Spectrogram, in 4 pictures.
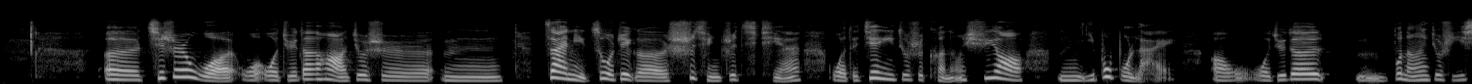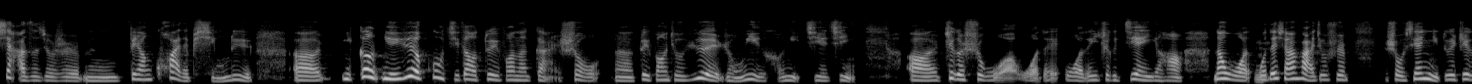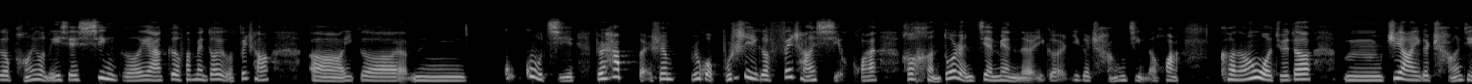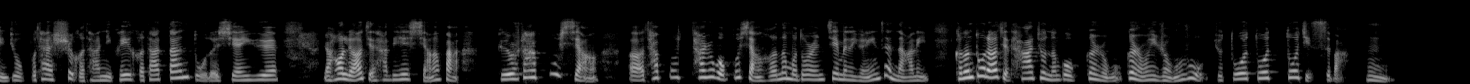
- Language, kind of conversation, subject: Chinese, advice, 如何开始把普通熟人发展成亲密朋友？
- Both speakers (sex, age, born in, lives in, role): female, 50-54, China, United States, advisor; male, 40-44, China, United States, user
- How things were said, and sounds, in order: lip smack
